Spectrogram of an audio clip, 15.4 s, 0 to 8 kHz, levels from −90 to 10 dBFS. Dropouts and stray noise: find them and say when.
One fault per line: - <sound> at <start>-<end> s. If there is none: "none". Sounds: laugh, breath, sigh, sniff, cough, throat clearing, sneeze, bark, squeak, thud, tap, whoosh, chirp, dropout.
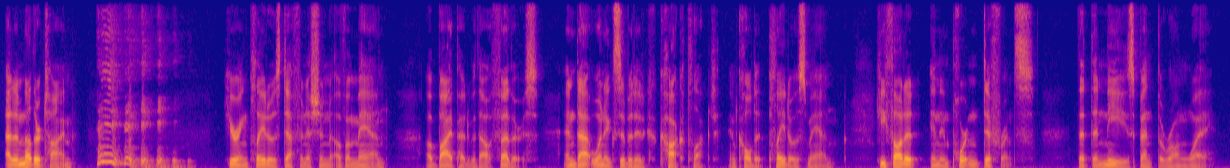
- laugh at 1.2-2.5 s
